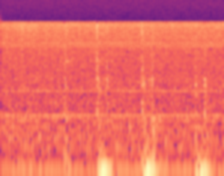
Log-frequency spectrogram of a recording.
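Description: Three keystrokes on a computer keyboard, about half a second apart, over a steady low hum.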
